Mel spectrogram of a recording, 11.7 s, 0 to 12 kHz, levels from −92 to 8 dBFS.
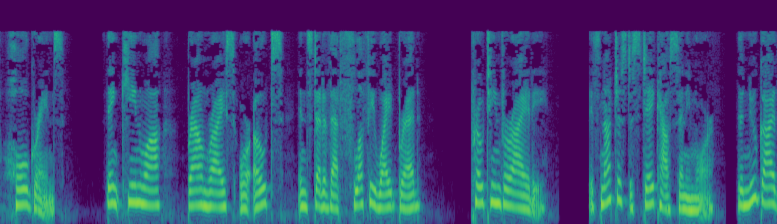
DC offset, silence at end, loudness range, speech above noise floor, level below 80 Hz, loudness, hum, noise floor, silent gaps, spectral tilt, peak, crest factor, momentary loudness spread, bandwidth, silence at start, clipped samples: under 0.1%; 0 s; 2 LU; 57 dB; -48 dBFS; -17 LUFS; none; -73 dBFS; 8.64-8.72 s; -6 dB/octave; -4 dBFS; 14 dB; 10 LU; 8 kHz; 0.1 s; under 0.1%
